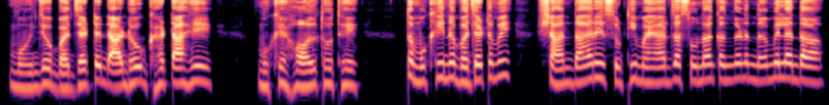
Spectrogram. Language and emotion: Sindhi, fearful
